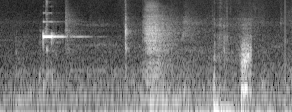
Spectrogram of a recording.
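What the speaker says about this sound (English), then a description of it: "now we close the oven. We put it on broil to get it nice and crispy" An oven door shuts with a solid thud as the oven is set to broil for a low-carb pizza, followed by a short beep, a few soft clunks and handling knocks nearby.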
